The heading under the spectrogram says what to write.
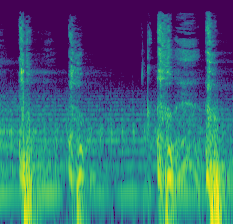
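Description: A fit of harsh, raspy coughing: about four or five loud bursts spaced unevenly over a few seconds, with brief quiet gaps between them and no speech.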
